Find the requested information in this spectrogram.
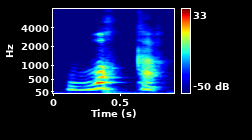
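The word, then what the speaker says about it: ウォッカ: So not vodka or vodka, but wokka is the correct way to say vodka in Japanese.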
